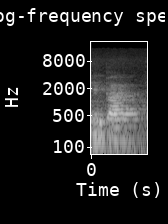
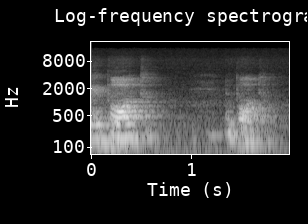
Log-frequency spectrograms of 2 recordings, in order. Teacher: Là où nous, dans le sud, nous jouons sur la longueur, les Parisiens jouent sur le timbre.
